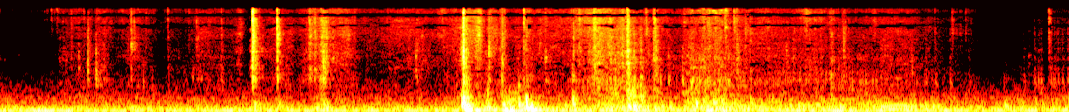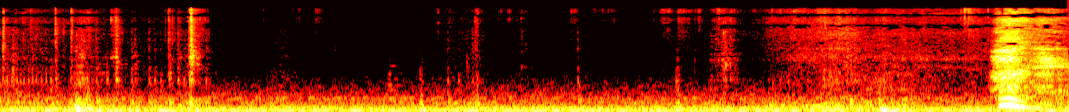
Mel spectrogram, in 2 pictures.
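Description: Handling noises as someone reaches into a car's back seat to cover a purse: rustling with scattered clicks and knocks, the sharpest about two and a half seconds in, over a steady low rumble in the cabin.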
